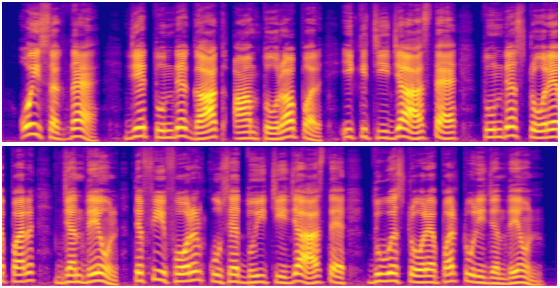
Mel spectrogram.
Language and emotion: Dogri, neutral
